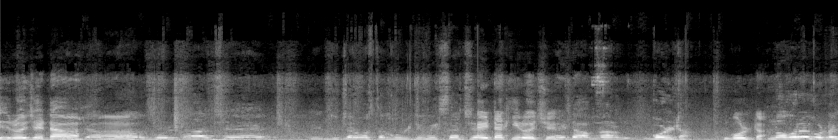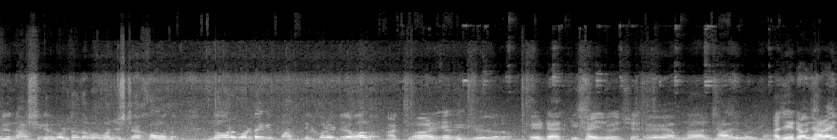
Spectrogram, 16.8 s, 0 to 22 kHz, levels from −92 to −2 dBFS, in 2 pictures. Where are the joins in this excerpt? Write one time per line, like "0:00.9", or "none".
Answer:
0:04.8
0:12.3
